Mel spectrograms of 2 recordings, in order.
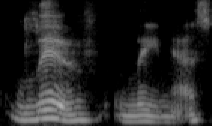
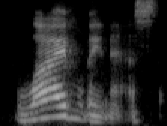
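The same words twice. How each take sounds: First: "liveliness" said slowly, first syllable as in "give"; short-i liveliness. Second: "liveliness" with the first syllable like "life"; long-i liveliness. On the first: Coach stressing to live, "liveliness" slow with short i. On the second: Coach naming the sense we bring, "liveliness" with long i. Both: Shown as a demonstration. Same word said two ways.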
